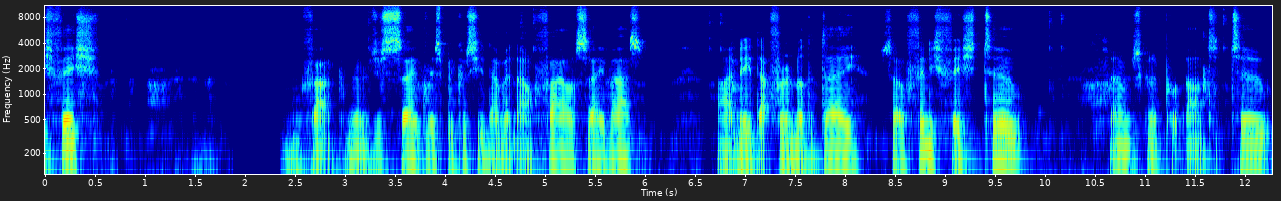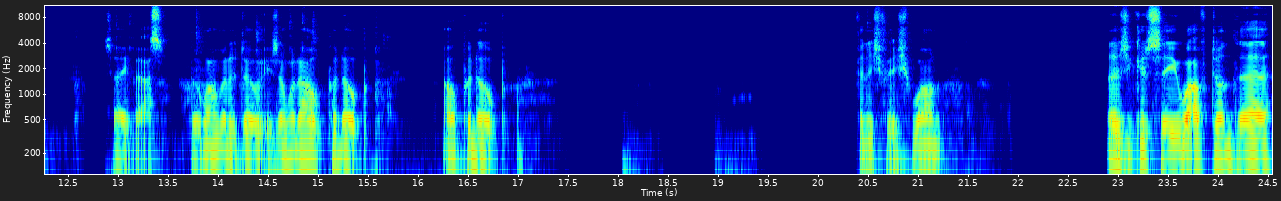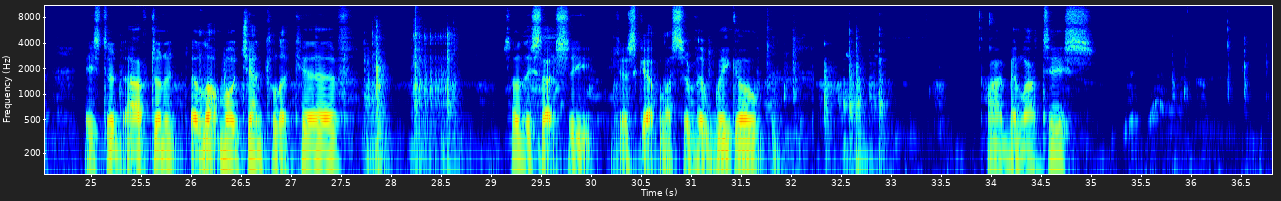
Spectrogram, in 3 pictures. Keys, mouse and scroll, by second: 0.5 click, 3.4 click, 4.9 click, 7.2 click, 10.2 click, 13.1 click, 14.9 click, 19.8 click, 20.7 click, 23.2-24.1 drag, 24.1-25.3 middle drag, 29.9-32.0 middle drag, 31.1 Left, 32.0 Left, 33.4 middle click, 34.0 click, 35.8 h.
